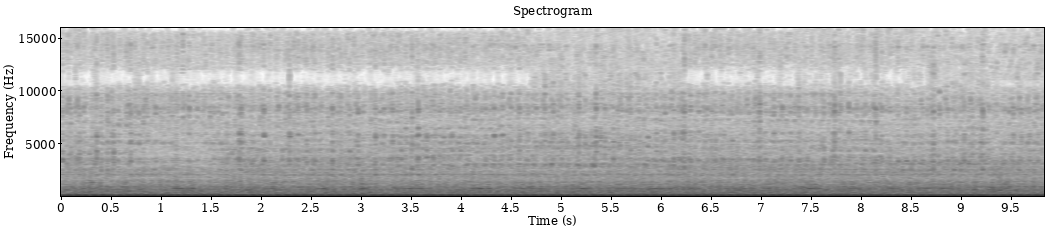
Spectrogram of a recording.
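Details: Farmall A tractor, revived after sitting over 10 years with new radiator, fan, belts and hoses; carb fine-tuned, restarted on first crank pull; steady low thump about four beats a second, no misses or knocks; normal idle.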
